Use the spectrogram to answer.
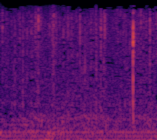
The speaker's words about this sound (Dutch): Dan is er wat geknetter. En opeens vliegt er een kronkelende witte vlam langs de groene naalden omhoog.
